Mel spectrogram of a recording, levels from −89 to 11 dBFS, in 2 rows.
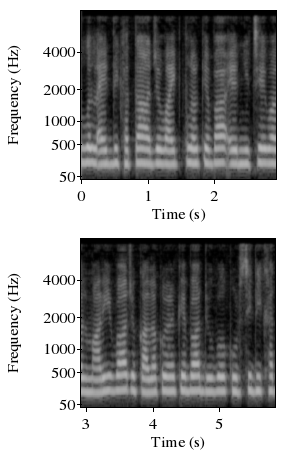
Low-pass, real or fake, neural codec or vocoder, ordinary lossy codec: none; fake; codec, 16 kHz, 1.1 kbps, Voila-Tokenizer; none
